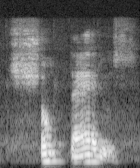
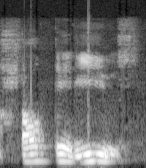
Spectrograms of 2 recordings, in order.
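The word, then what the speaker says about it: σωτήριος: Esse termo grego aí, essa pronúncia é chotérios, é isso mesmo, você fala como se tivesse um H, chotérios ou choterios, tá?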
